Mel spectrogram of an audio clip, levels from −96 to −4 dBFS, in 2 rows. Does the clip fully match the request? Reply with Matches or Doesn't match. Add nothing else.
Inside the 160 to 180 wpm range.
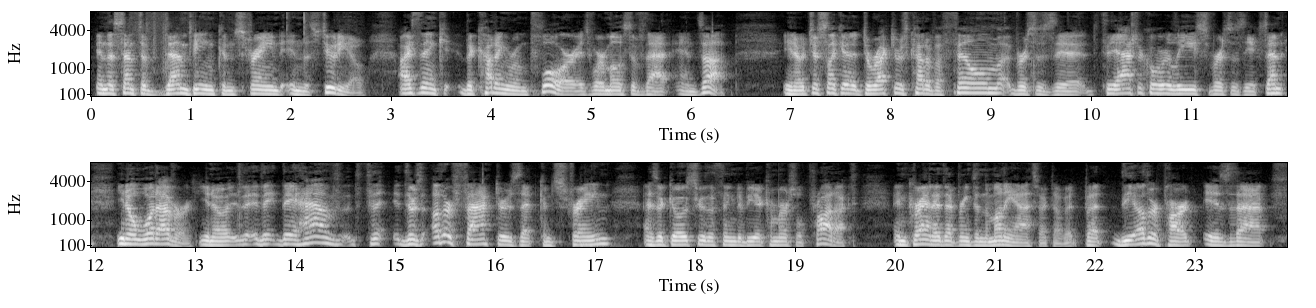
Doesn't match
